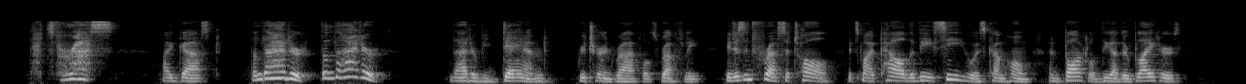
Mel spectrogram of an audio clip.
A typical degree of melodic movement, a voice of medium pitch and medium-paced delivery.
Yes: average, 4.8 semitones; medium, 155 Hz; average, 170 wpm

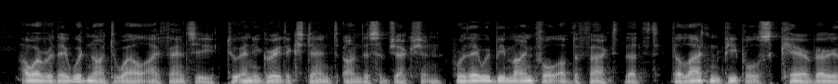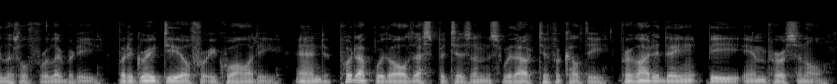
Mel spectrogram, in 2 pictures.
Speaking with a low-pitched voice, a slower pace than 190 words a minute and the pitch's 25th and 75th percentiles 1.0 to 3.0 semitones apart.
Yes: very low, 80 Hz; average, 180 wpm; narrow, 2.6 semitones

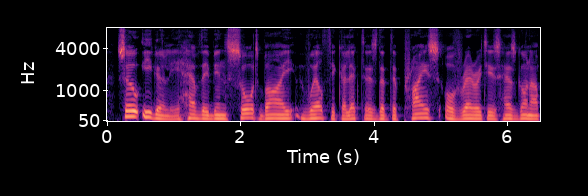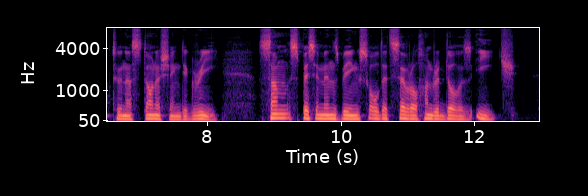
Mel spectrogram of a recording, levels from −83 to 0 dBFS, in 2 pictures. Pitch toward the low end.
Yes: low, 110 Hz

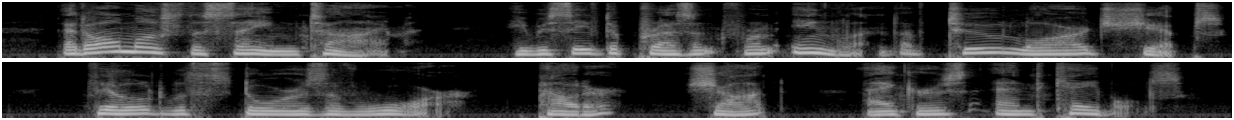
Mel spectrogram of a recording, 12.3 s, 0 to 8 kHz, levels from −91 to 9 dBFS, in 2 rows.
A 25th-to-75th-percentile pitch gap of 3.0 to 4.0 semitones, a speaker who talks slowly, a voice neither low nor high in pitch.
Yes: average, 3.3 semitones; slow, 120 wpm; medium, 145 Hz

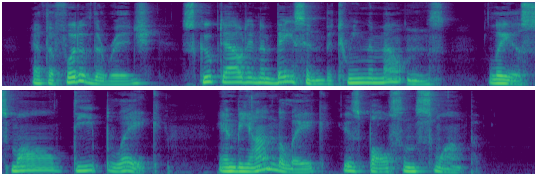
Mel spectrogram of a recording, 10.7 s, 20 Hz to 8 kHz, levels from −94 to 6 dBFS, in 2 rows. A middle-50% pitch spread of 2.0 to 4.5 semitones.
No: average, 4.9 semitones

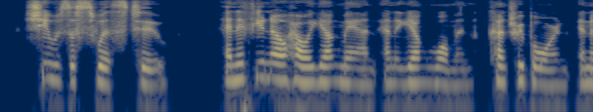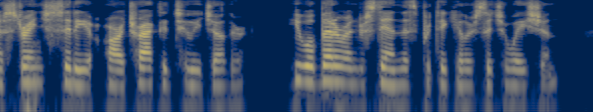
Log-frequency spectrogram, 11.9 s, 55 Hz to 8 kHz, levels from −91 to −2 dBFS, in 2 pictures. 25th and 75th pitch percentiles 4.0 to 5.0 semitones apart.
No: narrow, 2.4 semitones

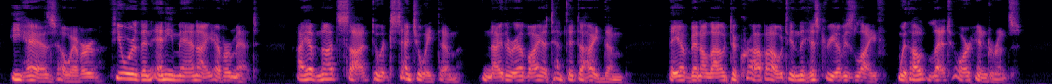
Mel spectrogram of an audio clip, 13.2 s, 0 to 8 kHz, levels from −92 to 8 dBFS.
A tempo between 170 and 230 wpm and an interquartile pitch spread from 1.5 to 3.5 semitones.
No: average, 190 wpm; average, 4.0 semitones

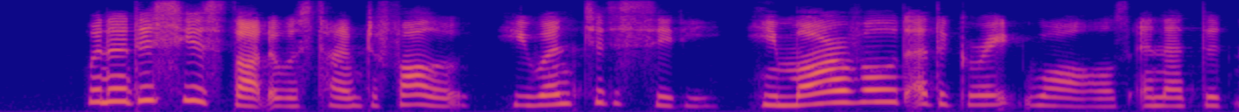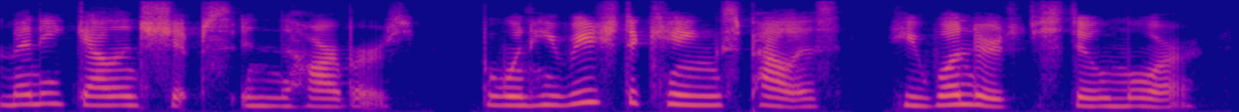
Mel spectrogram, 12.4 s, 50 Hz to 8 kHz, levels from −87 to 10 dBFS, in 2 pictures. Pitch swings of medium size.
Yes: average, 3.5 semitones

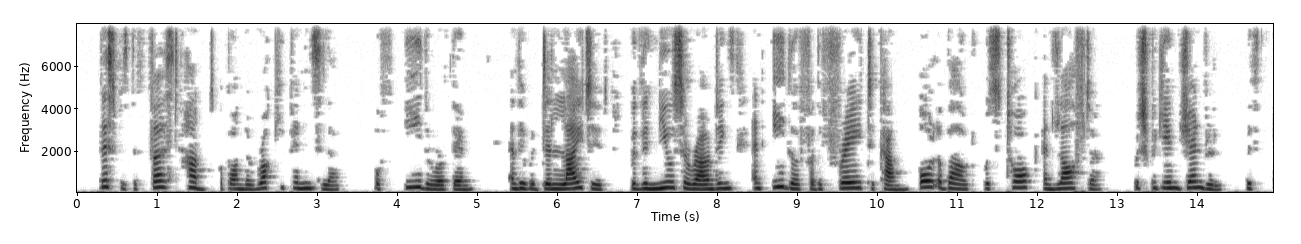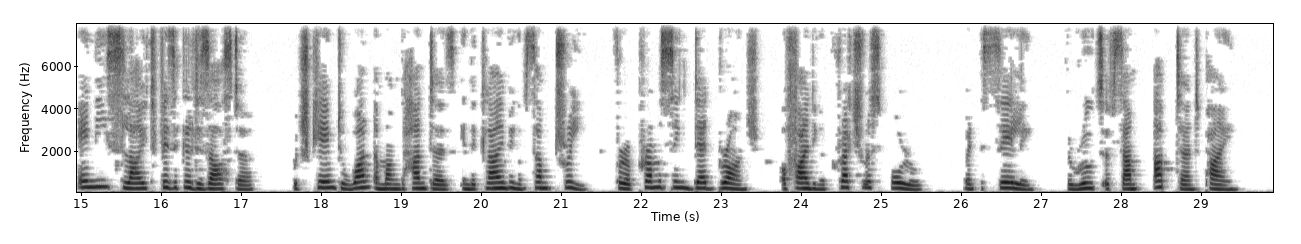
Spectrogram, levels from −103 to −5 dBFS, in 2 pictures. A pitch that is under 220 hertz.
No: high, 235 Hz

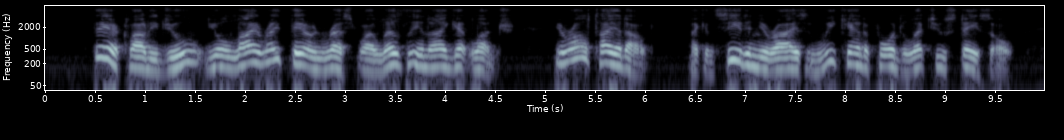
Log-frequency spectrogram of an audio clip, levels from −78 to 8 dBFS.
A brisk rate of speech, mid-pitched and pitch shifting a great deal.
Yes: fast, 210 wpm; medium, 175 Hz; wide, 6.5 semitones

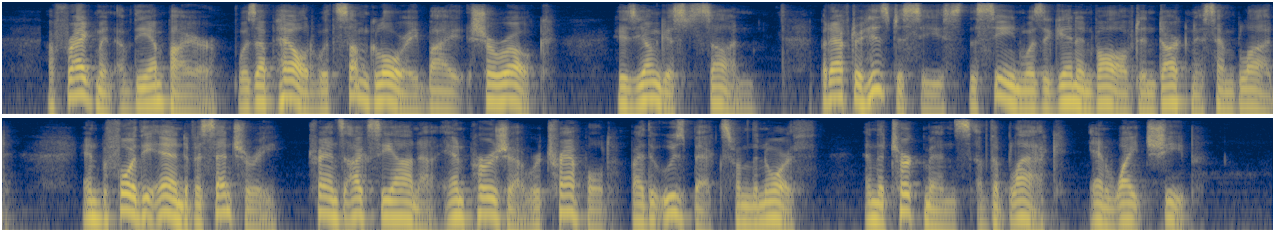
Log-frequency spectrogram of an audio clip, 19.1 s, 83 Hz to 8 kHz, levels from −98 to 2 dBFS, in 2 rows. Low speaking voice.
Yes: low, 125 Hz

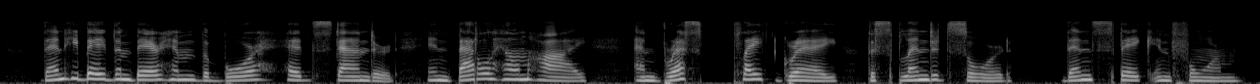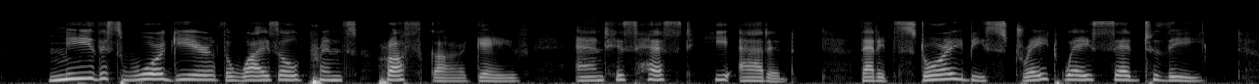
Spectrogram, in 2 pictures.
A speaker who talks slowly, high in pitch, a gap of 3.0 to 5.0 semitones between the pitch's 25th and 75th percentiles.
Yes: slow, 110 wpm; high, 195 Hz; average, 3.9 semitones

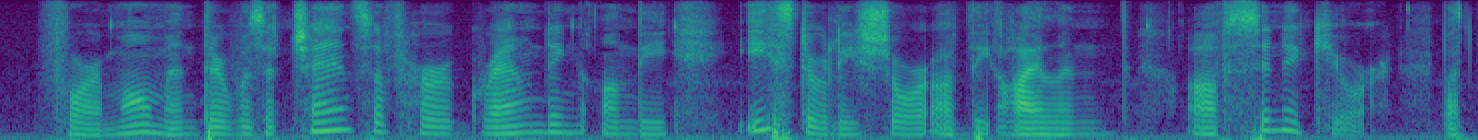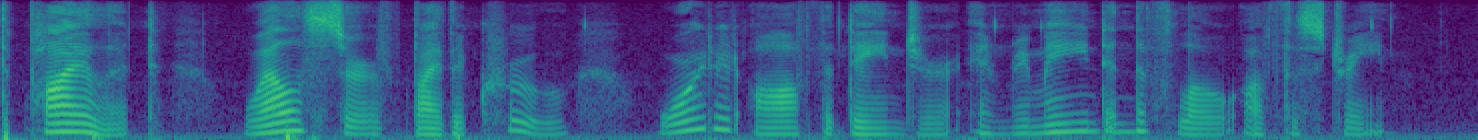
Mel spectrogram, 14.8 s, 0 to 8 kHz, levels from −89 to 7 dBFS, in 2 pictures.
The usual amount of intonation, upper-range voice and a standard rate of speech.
No: average, 5.0 semitones; medium, 140 Hz; average, 160 wpm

